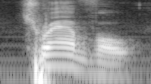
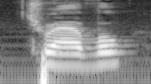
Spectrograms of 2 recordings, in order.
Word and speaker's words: travel: Travel. Travel não se dobra. Por quê? A gente fala travel ou travel? A gente fala travel. A tônica está na primeira sílaba.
